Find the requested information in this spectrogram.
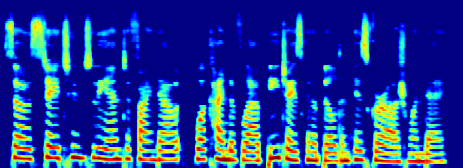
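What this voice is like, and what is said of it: Sick, under-the-weather voice. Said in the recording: “apologize for my voice. I'm a little under the weather.”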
